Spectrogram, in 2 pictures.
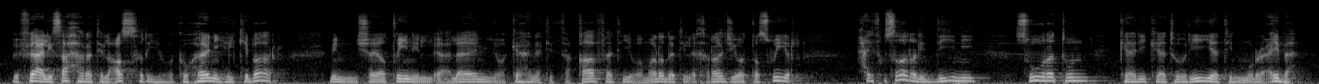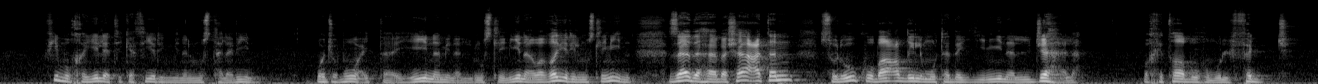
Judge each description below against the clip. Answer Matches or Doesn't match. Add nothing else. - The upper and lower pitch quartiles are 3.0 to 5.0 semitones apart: Doesn't match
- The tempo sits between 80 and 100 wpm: Matches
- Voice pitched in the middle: Doesn't match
